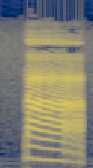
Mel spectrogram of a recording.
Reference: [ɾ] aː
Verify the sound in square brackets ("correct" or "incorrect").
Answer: correct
